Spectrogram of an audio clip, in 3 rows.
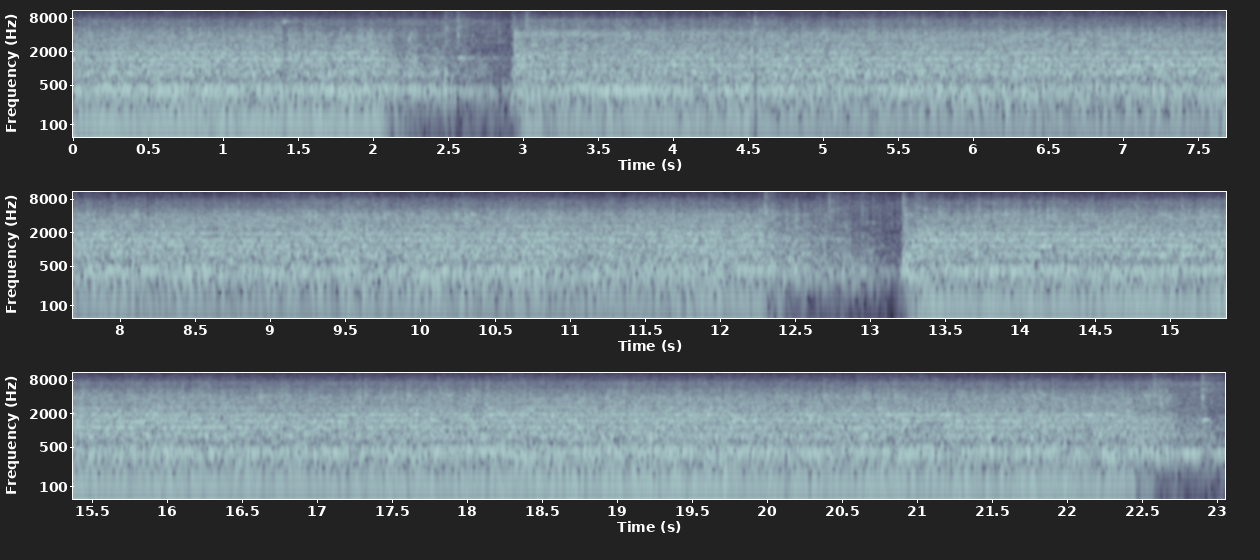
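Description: Atlas/Craftsman 12-inch lathe running under power while its threading tool takes a cutting pass on a steel thread, a steady machine hum and whine. The sound cuts out briefly twice, about 2 and 12.5 seconds in, as the motor is stopped and restarted, and dies away just before the end.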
